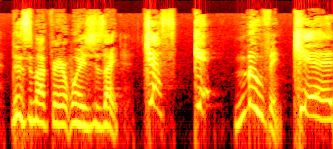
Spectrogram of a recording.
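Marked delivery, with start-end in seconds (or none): 1.4-3.3 mean, pitched-up, high voice. Quoting a favorite line from a movie: mean elf from A Christmas Story. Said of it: "that mean elf".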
